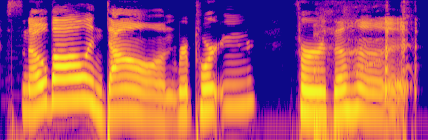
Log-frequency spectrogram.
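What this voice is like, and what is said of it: Put-on southern accent. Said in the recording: “a southern accent coming in halfway through the introduction ... I'm a redneck too”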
